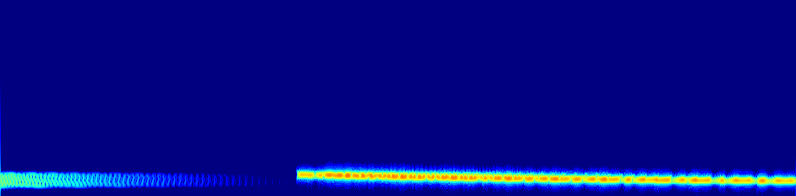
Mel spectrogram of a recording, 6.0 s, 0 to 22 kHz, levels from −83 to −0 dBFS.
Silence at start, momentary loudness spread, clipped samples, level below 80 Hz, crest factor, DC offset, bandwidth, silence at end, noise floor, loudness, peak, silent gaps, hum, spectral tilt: 0 s; 6 LU; under 0.1%; under -90 dBFS; 12 dB; under 0.1%; 0.6 kHz; 0 s; -80 dBFS; -27 LUFS; -16 dBFS; none; none; -14 dB/octave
